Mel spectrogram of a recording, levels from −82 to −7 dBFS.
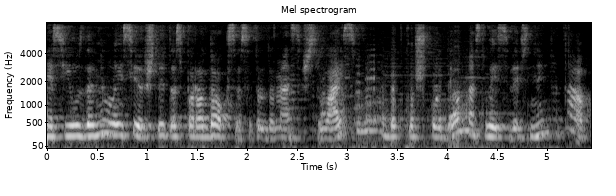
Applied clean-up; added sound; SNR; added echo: neural separator model SepFormer DNS4.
